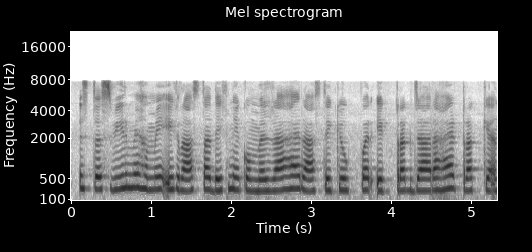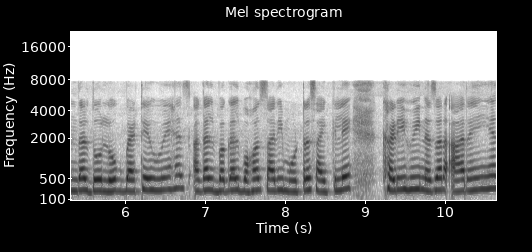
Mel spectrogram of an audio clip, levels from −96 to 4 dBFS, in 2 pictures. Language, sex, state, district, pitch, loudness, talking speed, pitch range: Hindi, female, Bihar, East Champaran, 255 Hz, -19 LUFS, 210 wpm, 245-270 Hz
